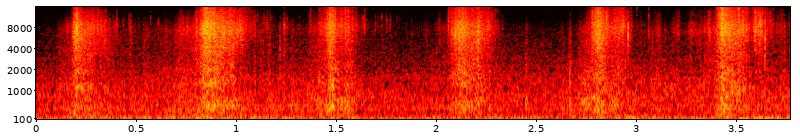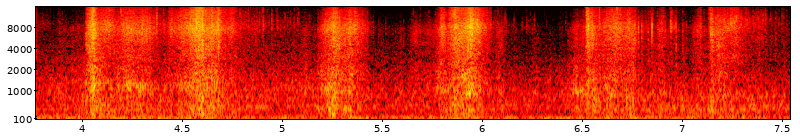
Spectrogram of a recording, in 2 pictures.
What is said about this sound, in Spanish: al escuchar un fuerte ruido de olas y un crujir de las piedras, Nico se despierta sobresaltado. Son las pisadas de don Pepe.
